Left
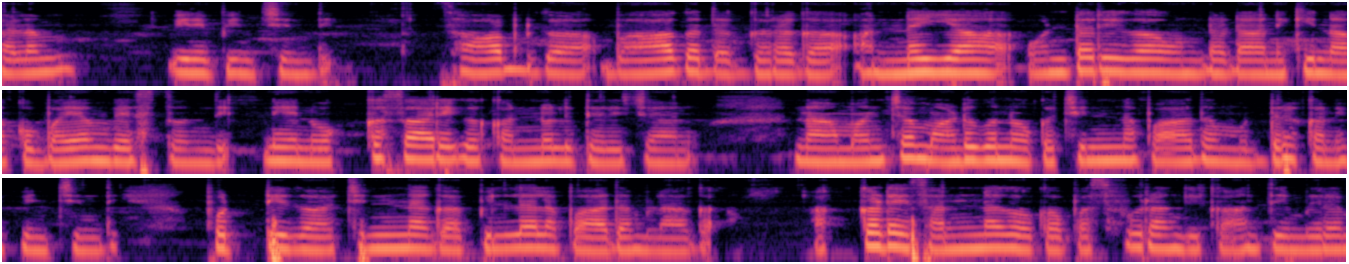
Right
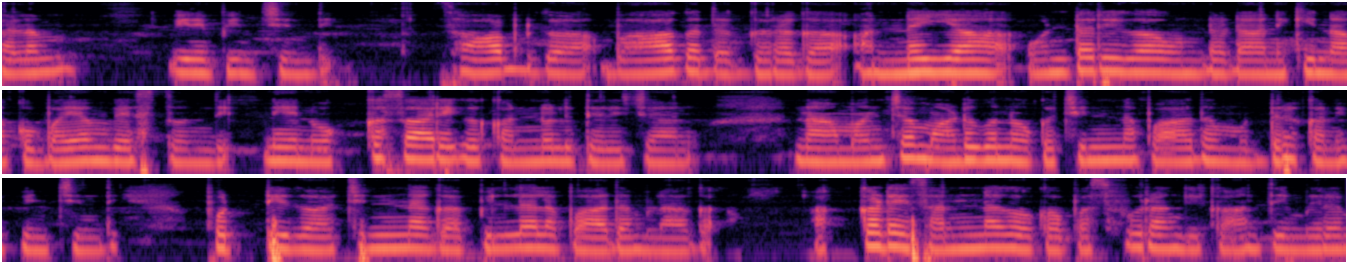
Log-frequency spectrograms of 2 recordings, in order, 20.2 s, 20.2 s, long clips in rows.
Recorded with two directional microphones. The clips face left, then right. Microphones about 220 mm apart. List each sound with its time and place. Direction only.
0.9 s speech: 40° left (ahead or behind)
